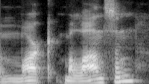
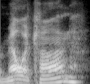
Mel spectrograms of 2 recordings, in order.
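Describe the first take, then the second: First: The middle syllable sounds like 'lan'. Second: The middle syllable sounds like 'li'. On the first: This is how the speaker says it now. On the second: This is how the speaker used to say it.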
